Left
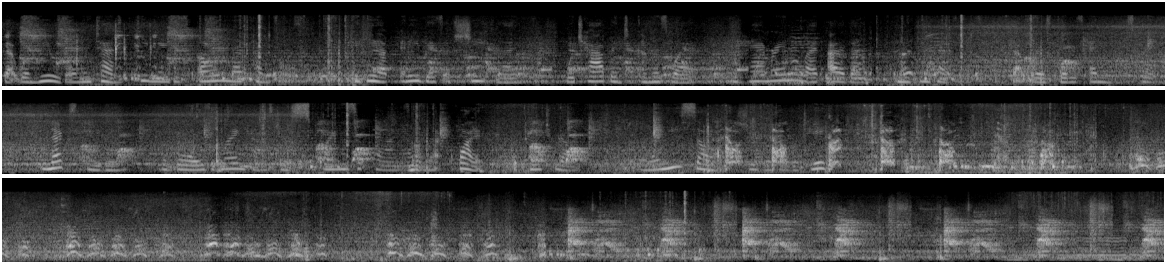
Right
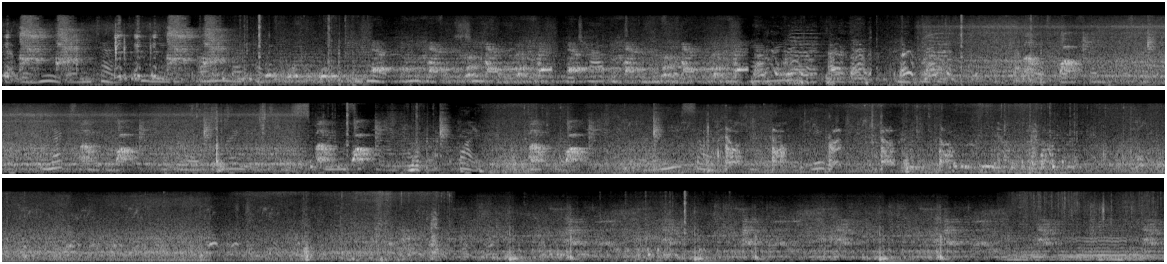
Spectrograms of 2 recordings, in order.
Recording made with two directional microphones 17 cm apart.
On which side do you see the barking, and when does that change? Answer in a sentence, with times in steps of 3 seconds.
You can hear the barking on the right from 0 s, in the centre from 18 s and on the left from 21 s.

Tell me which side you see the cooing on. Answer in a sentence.
You can hear the cooing in the centre.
